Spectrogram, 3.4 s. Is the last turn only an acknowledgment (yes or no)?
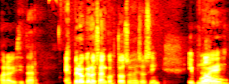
yes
